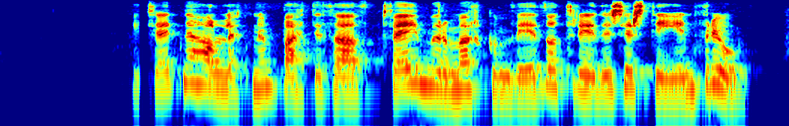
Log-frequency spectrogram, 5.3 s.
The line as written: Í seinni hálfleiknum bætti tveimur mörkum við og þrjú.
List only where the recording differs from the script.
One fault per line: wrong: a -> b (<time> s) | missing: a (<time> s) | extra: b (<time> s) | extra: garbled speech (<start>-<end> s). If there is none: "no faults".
extra: það (2.2 s)
extra: tryggði sér stigin (3.8 s)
